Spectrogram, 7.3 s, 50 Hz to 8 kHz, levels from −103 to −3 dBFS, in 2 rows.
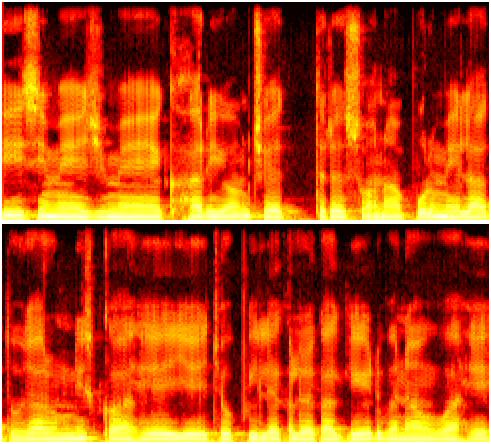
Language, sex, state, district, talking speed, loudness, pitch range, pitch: Hindi, male, Chhattisgarh, Bilaspur, 180 wpm, -14 LUFS, 95-100 Hz, 95 Hz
